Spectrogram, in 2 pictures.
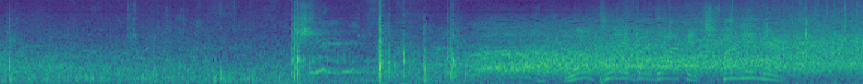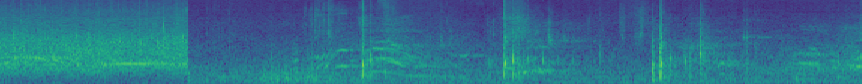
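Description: Tennis ball struck by rackets a few times, then a crowd applauding and cheering for about five seconds, with a few shouts in it, cut off abruptly. More sharp racket strikes on the ball follow.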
